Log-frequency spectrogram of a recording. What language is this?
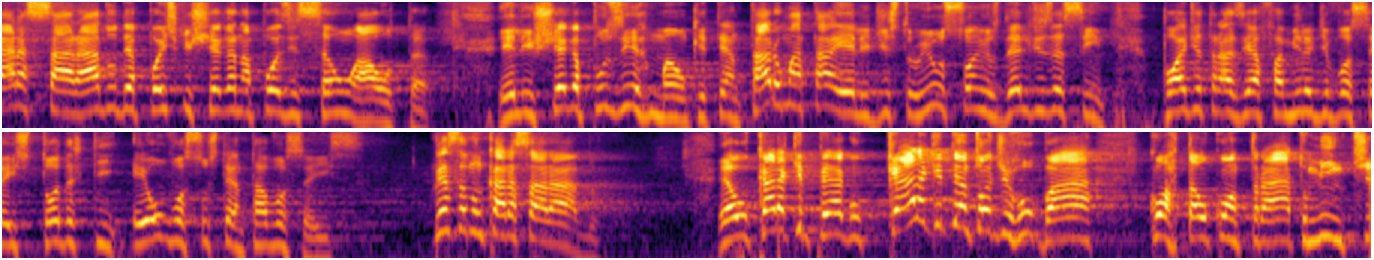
Portuguese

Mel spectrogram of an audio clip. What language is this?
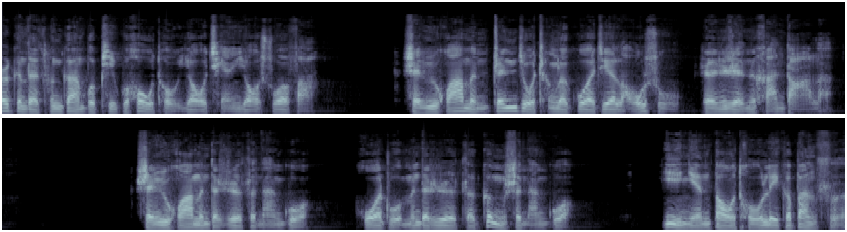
Chinese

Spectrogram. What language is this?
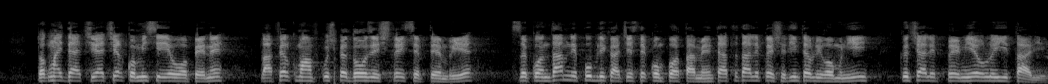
Romanian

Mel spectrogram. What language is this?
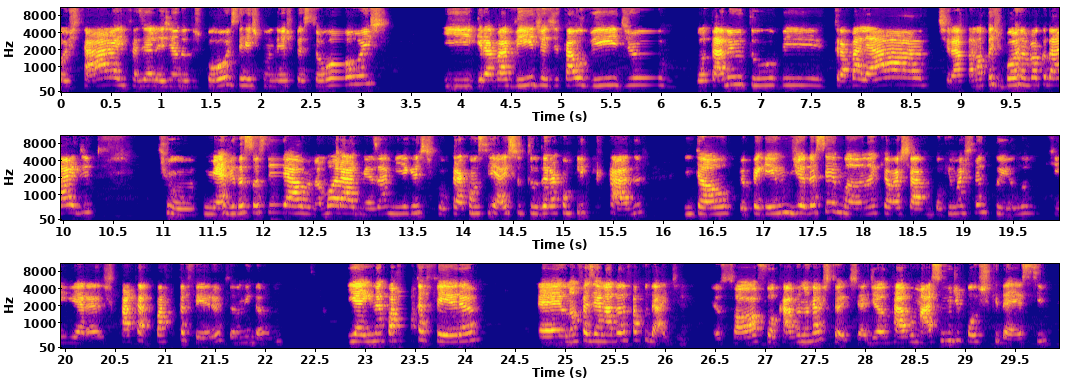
Portuguese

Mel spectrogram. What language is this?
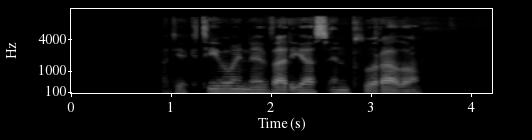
Esperanto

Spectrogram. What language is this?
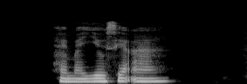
Cantonese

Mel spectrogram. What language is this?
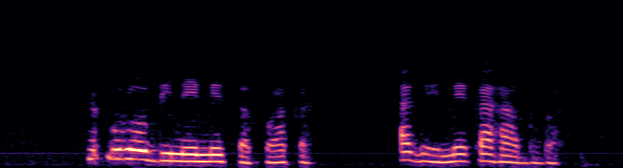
Igbo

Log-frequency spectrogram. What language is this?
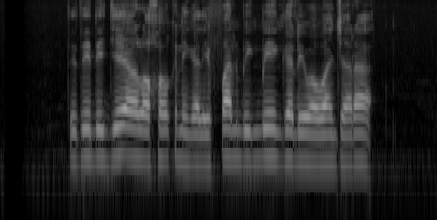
Sundanese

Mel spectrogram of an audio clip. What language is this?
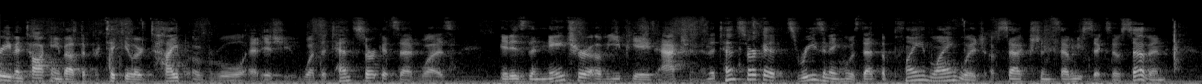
English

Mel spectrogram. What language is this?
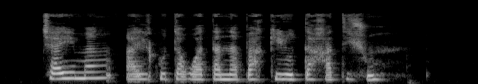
Cajatambo North Lima Quechua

